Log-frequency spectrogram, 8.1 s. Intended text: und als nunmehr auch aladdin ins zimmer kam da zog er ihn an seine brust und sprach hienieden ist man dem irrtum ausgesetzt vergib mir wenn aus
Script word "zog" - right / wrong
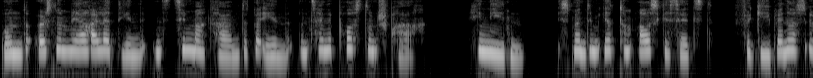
wrong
